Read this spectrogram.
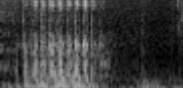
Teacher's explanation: The R. Now R in Polish always sounds the same, but it's the kind of, it's called the rolling R. So it's rrr.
